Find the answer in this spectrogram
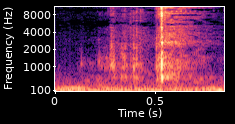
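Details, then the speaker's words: Single sharp click of a dry powder inhaler as the cover is opened by pressing with the thumb until it clicks, shown while teaching inhaler use for COPD control. "caranya yang pertama buka penutupnya dengan cara menekan bagian sini jempolnya Sampai bunyi"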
